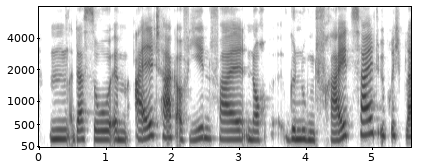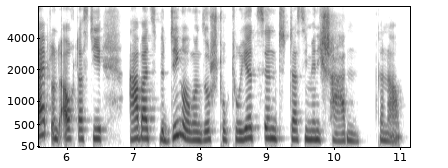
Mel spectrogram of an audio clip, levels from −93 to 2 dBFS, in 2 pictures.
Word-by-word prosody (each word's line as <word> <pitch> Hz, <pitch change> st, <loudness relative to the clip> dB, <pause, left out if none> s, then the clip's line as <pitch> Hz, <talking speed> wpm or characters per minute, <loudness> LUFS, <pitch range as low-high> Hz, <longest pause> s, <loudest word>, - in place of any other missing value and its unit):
hm, 200 Hz, 0 st, +1 dB
dass 195 Hz, -1 st, 0 dB
so 190 Hz, -1 st, +1 dB
im 185 Hz, -1 st, -1 dB
Alltag 245 Hz, +5 st, +3 dB
auf 180 Hz, -, -1 dB
jeden 210 Hz, +4 st, -2 dB
Fall 190 Hz, -2 st, +1 dB
noch, 180 Hz, -3 st, -2 dB
äh, -, -, -21 dB, 0.2 s
genügend 195 Hz, -3 st, +2 dB
Freizeit 265 Hz, -, +3 dB
übrigbleibt 280 Hz, 0 st, 0 dB
und 205 Hz, -, -2 dB
auch, 205 Hz, -, +3 dB
dass 205 Hz, 0 st, -3 dB
die 205 Hz, -1 st, -1 dB, 0.4 s
Arbeitsbedingungen 205 Hz, -, +1 dB
so 185 Hz, +2 st, -2 dB
strukturiert 190 Hz, +4 st, -2 dB
sind, 215 Hz, -1 st, -2 dB
dass 195 Hz, 0 st, -3 dB
sie 200 Hz, -, -2 dB
mir 190 Hz, 0 st, +1 dB
nicht 185 Hz, -2 st, 0 dB
schaden. 160 Hz, -1 st, -5 dB, 0.3 s
Genau. 180 Hz, +5 st, -6 dB
195 Hz, 145 wpm, -26 LUFS, 185-215 Hz, 0.4 s, Alltag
